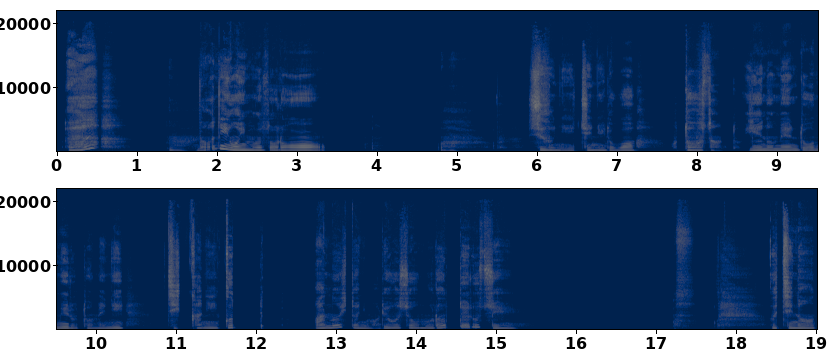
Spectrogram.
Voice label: LOVE Whisper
